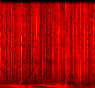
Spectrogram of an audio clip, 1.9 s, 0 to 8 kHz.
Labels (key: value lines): label: biophony, cascading saw
recorder: SoundTrap 600 or HydroMoth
